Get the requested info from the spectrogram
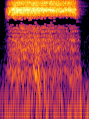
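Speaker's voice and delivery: "S-E" split into its two sounds, hissed s then e; stretched sounds. Shown as a demonstration. Teacher stretches see into separate sounds. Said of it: "stretch and shrink see".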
